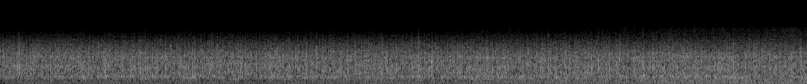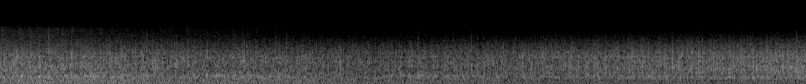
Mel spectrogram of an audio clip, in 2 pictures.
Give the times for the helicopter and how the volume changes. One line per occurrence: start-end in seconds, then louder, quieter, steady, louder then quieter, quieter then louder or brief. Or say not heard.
0.0-16.0 louder then quieter.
